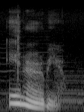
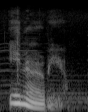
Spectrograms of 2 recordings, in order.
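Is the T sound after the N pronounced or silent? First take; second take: silent; silent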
